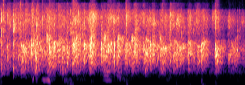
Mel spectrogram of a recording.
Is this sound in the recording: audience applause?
yes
